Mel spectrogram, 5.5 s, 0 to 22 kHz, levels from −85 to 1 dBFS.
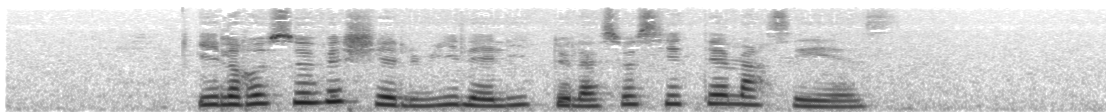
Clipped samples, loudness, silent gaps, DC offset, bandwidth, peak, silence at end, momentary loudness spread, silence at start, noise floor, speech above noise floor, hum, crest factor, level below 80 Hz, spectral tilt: under 0.1%; -19 LUFS; none; under 0.1%; 16.5 kHz; -2 dBFS; 1.2 s; 8 LU; 1 s; -53 dBFS; 35 dB; none; 18 dB; -62 dBFS; -3.5 dB/octave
